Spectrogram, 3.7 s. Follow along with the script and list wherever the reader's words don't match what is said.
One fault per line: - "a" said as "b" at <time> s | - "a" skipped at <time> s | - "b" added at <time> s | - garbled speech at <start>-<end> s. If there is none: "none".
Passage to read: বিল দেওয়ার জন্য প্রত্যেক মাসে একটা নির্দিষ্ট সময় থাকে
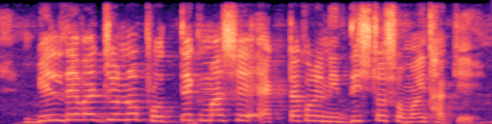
- "করে" added at 2.2 s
